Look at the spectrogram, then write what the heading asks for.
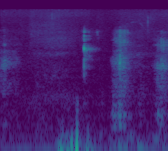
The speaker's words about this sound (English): Sorry, I'm chewing.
